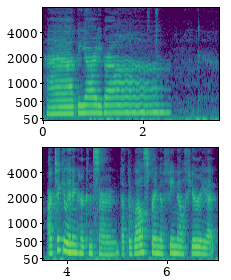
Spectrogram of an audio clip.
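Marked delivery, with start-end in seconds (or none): 0.1-2.3 slow drawn-out greeting. Pretend. Playful drawn-out wordplay greeting.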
